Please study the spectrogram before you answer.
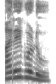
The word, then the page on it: ಅರೆಗೊಡು: aregoḍu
